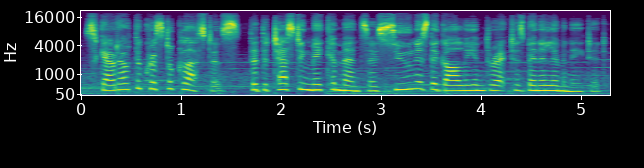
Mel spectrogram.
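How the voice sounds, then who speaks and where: A gracious female leader played by a woman speaks in a slightly high voice with composed, gentle authority. Her phrasing is formal, in the manner of a fantasy video game. Soft music sits behind her. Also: brisk, lightly acted. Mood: composed command.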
